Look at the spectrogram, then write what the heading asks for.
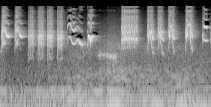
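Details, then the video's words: Talking Indian pied myna repeating harsh squawks in quick succession, with wavering whistles, a low short hum-like note and a broad rasping burst mid-sequence. "Amazing Talking Indian Pied Mynah Bird"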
